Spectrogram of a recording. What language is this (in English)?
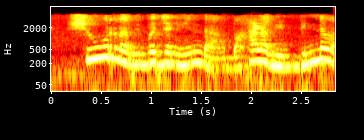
Kannada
